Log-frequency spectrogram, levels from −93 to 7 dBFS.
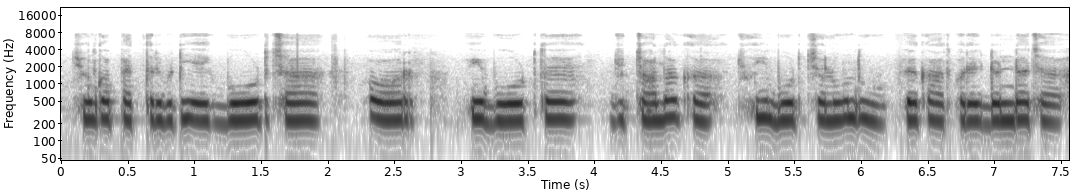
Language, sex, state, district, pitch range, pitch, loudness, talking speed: Garhwali, male, Uttarakhand, Tehri Garhwal, 225-245 Hz, 235 Hz, -20 LUFS, 190 wpm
